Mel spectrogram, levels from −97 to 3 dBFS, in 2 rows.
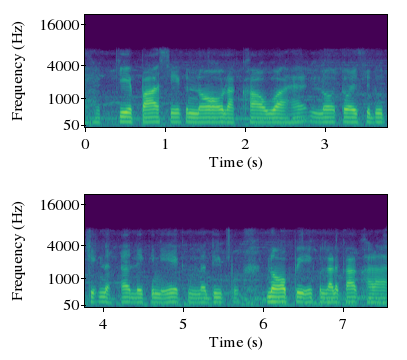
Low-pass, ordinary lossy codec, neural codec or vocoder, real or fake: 7.2 kHz; Opus, 24 kbps; none; real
